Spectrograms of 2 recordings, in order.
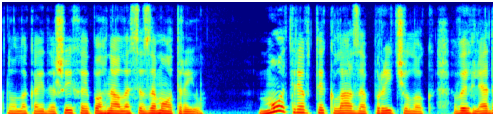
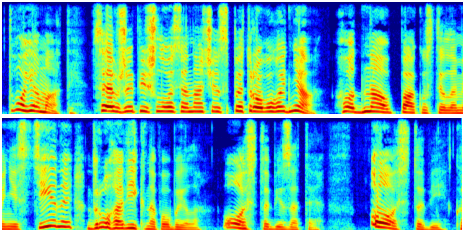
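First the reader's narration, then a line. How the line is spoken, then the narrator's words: Shout. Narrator (Ukrainian): крикнула Мотря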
